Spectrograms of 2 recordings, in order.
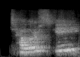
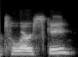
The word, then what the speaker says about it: Tersi: of the bill representative tersi I'm hoping I pronounced that right welcome to the election law thank you very much Madam chairwoman you pronounced it perfectly my name is tersi and I represent Hillsboro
